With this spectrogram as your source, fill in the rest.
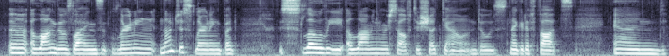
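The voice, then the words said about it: Strained, fading voice. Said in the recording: “I'm kind of losing my voice today.”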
